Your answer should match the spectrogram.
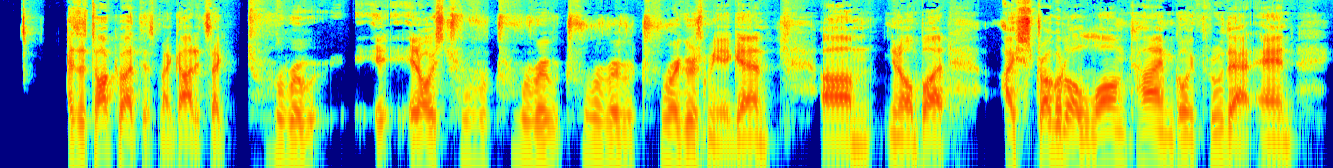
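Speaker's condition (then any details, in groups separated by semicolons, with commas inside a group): Stutter; childhood onset, years of speech therapy, Fluency Master bone-conduction ear device, four-week Starbuck Fluency Clinic intensive, SUNY Geneseo; persisting in adulthood, still not fully fluent, speaks publicly, Toastmasters area speech contest winner; sound and word repetitions, blocks, brief fluent periods, stress worsens, strategic pauses, deep breaths, fluent singing; repeated sounds, repeated words, prolonged sounds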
